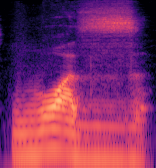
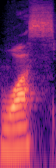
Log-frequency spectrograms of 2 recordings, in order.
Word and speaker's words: was: And the W-A-S, it's like a Z, the was. Not was, but was.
